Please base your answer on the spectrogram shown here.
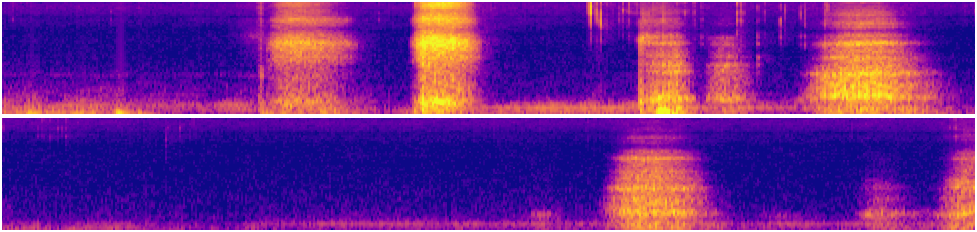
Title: Very wet sneezes and gentle moans ~ #sneeze #sneezing #snz #wetsneeze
